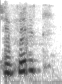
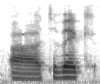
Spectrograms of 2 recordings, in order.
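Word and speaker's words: TviQ: I recognize Zippa, Logix, and I can't pronounce the other guy's name. But it starts, TVQ? yeah, that guy. I Tavik. recognize him. Is it Tavik? It's Tavik. Oh. Yeah, I think you're right. Tavik!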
